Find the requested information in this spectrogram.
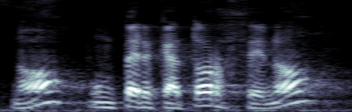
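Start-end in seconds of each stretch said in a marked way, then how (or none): none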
